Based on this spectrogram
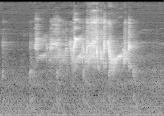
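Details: Two brown-eared bulbuls contest a cherry-tree territory in late September. One rough, shrill, wavering outburst lasting over a second, with faint notes just before it.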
